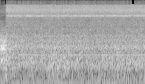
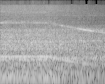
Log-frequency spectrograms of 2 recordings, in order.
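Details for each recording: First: Shark vacuum: loud airflow hiss with a thin high whistle on top, then a falling tone as the motor winds down; whistle from a specific part in the suction path, exact cause not confirmed. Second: Shark vacuum switched on during repair troubleshooting: steady, smooth motor whine easing slightly in pitch, with no rattle, grind or squeal and none of the earlier problem sound. Normal suction, no abnormal noise.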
